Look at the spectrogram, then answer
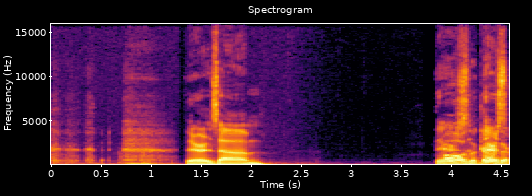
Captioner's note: laughs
